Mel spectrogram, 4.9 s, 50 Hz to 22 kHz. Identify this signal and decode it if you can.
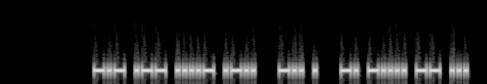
Morse code, heard as a keyed tone, about 34 wpm, 700 Hz. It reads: KW4L DE N6MS
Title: USA Callsign DE Callsign - 4 Characters - 35wpm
